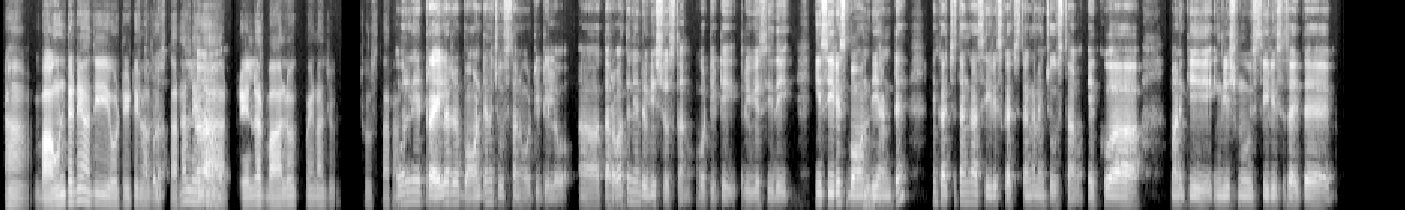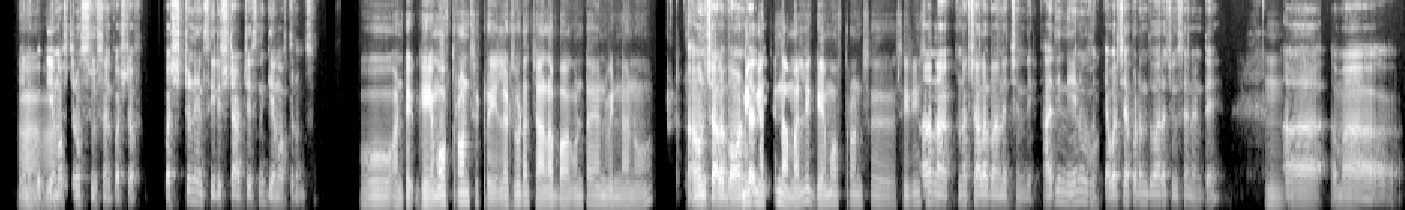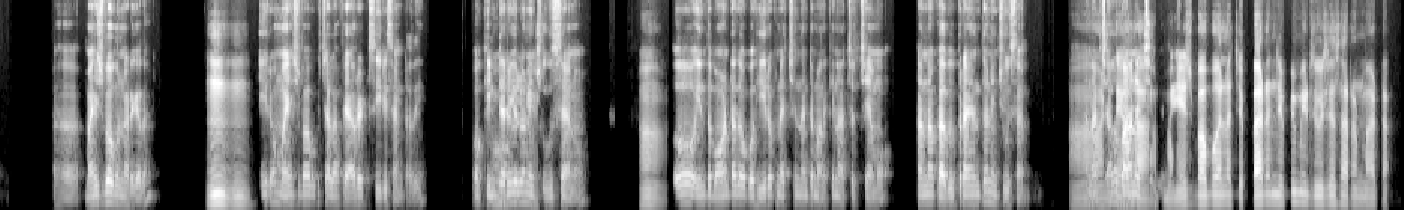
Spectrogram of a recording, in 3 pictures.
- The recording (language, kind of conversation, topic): Telugu, podcast, కొత్త సినిమా ట్రైలర్ చూసినప్పుడు మీ మొదటి స్పందన ఏమిటి?
- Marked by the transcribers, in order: other background noise; in English: "ఓటీటీలో"; in English: "ట్రైలర్"; tapping; in English: "ఓన్లీ ట్రైలర్"; in English: "ఓటీటీలో"; in English: "రివ్యూస్"; in English: "ఓటీటీ రివ్యూస్"; in English: "సీరీస్"; in English: "సీరీస్"; in English: "ఇంగ్లీష్ మూవీస్, సీరీస్"; in English: "ఫస్ట్ ఆఫ్ ఫస్ట్"; in English: "సీరీస్ స్టార్ట్"; in English: "సీరీస్?"; in English: "హీరో"; in English: "ఫేవరైట్ సీరీస్"; in English: "ఇంటర్వ్యూలో"; in English: "హీరోకి"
